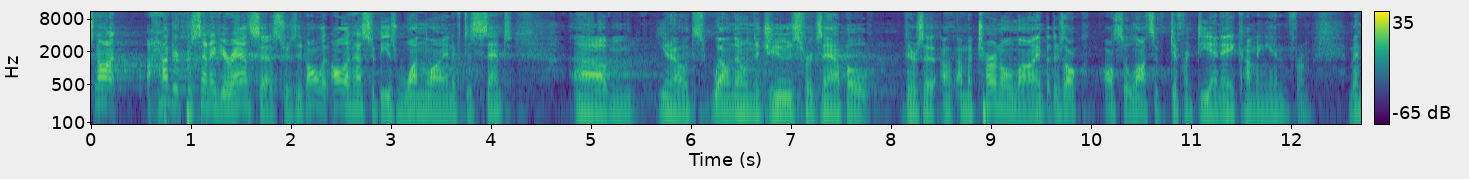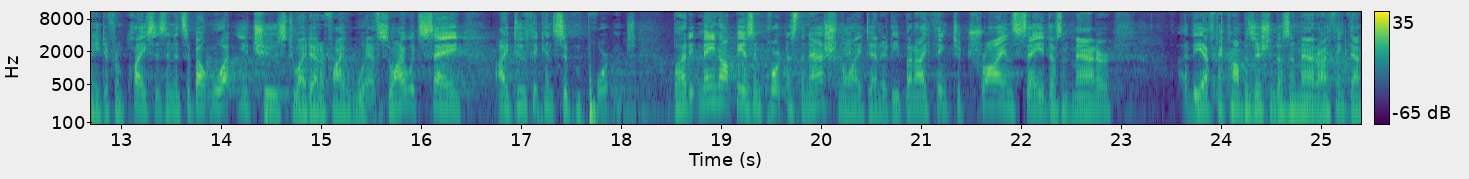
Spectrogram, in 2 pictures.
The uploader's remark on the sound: Speech at New Culture Forum Conference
